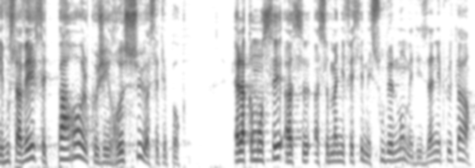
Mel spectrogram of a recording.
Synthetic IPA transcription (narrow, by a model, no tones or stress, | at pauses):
evusavesɛt̪̚paʁɔlkəʒeʁəsyasɛt̪epɔk | ɛlakɔmɑ̃seʔasəʔasəmanifɛst̪emɛsud̪ɛnmɑ̃mɛd̪ezaneplyt̪aːʁ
